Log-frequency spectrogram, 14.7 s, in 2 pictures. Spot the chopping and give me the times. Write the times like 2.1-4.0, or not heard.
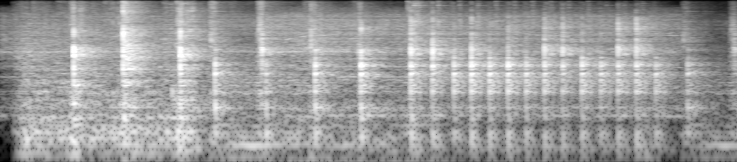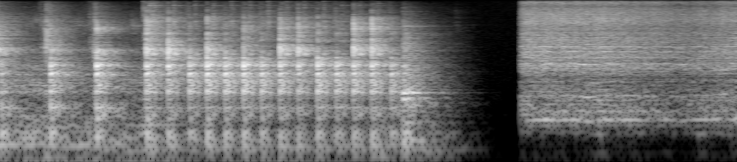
0.1-11.6.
